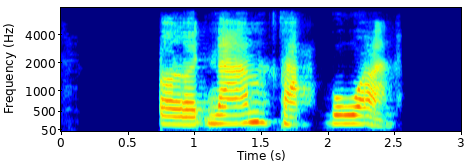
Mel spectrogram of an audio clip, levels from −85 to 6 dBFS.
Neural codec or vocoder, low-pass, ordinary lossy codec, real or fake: codec, 16 kHz in and 24 kHz out, 0.6 kbps, FireRedTTS-2 codec; 7.2 kHz; AAC, 48 kbps; fake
